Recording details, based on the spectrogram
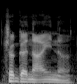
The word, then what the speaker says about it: Truganina: sa kanila, sa, sa, sa pagsasakay ko doon sa mga, pag may uh, private service, ganyan, Truganina.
